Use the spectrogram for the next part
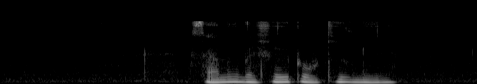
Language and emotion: Russian, neutral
